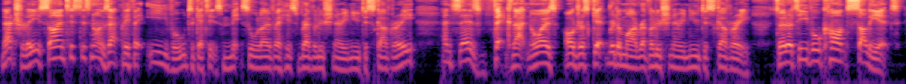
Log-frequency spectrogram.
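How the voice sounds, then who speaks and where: Over background music, a man reads a scripted video game review at a brisk clip. His mid-range voice is fairly bright and expressive, and he slips in wry, sarcastic remarks.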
